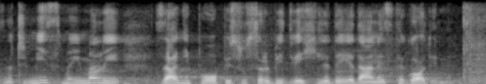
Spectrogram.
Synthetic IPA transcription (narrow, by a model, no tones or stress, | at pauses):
znaːt͡ʂimiːsmoimali | zad̪ɲipo̞ːpisusr̩biid̪ʋijexiʎad̪eije̞d̪anaest̪e̞ɡod̪inḛ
